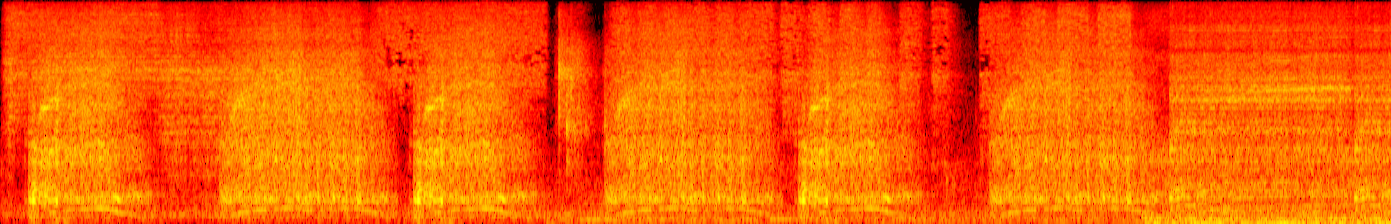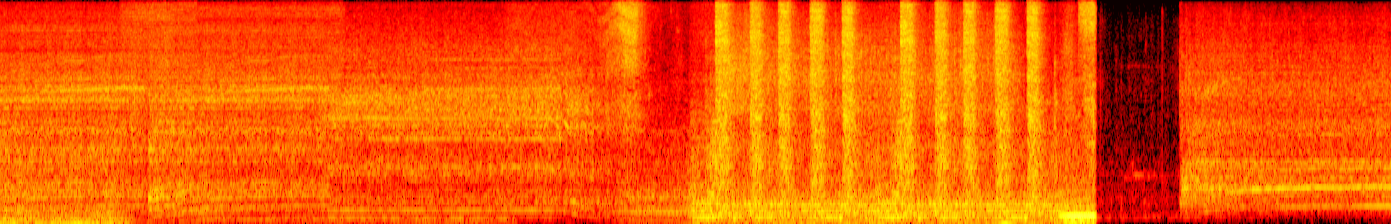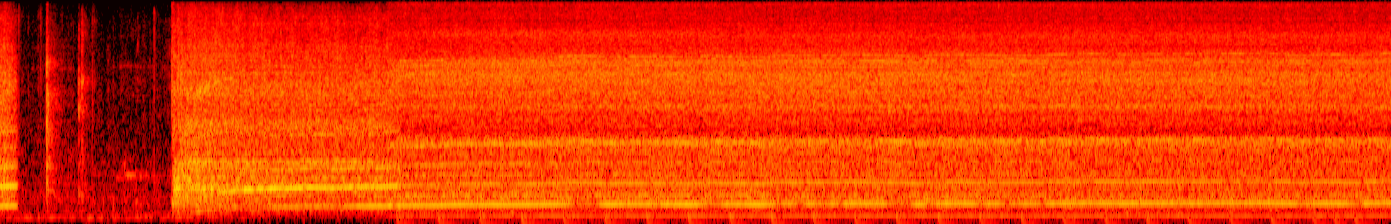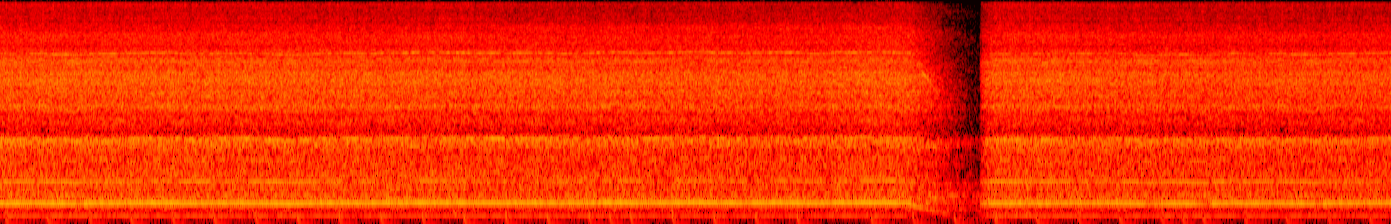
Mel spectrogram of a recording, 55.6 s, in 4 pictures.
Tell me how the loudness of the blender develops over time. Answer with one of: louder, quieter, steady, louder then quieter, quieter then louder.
quieter.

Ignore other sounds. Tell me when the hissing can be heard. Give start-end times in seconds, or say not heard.
0.0-24.9.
